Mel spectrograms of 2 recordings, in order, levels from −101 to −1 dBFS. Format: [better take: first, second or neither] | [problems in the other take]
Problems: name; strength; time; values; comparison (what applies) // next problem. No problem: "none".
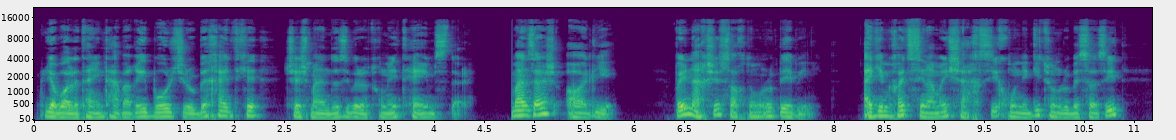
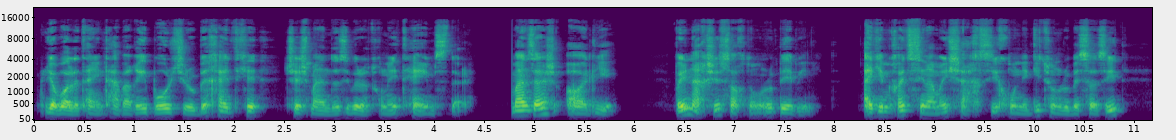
first | thin; very; fading below 300 Hz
